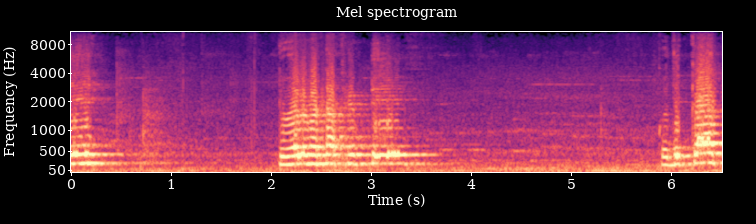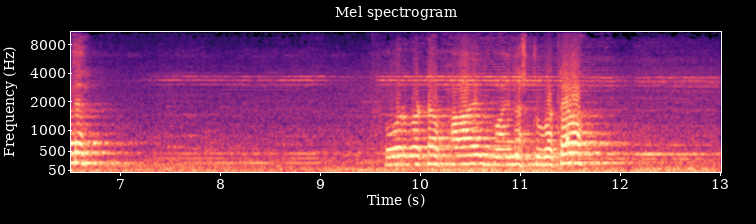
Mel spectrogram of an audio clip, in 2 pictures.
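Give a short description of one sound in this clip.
A young man speaks calmly and clearly, explaining in bursts with pauses.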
